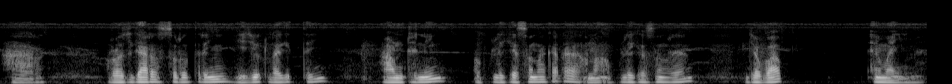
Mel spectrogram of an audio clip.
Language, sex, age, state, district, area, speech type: Santali, male, 45-60, Jharkhand, Bokaro, rural, spontaneous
